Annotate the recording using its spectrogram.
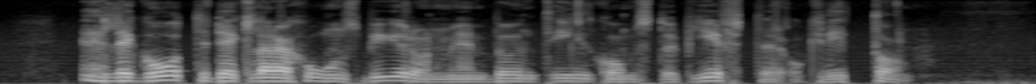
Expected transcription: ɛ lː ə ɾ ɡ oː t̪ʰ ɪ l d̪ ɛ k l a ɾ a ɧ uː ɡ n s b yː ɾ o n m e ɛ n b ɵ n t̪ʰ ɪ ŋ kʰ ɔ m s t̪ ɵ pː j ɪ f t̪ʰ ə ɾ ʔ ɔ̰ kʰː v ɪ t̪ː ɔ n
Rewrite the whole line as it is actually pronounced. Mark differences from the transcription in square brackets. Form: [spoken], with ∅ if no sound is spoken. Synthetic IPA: ɛ lː ə ɾ ɡ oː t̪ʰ ɪ l d̪ ɛ k l a ɾ a ɧ uː [∅] n s b yː ɾ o n m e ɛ n b ɵ n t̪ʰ ɪ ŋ kʰ ɔ m s t̪ ɵ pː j ɪ f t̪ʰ ə ɾ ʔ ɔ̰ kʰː v ɪ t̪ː ɔ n

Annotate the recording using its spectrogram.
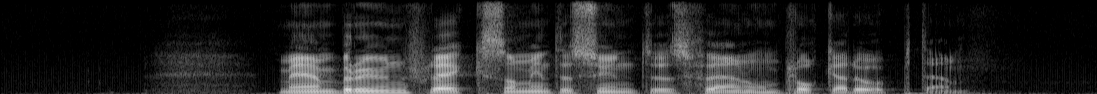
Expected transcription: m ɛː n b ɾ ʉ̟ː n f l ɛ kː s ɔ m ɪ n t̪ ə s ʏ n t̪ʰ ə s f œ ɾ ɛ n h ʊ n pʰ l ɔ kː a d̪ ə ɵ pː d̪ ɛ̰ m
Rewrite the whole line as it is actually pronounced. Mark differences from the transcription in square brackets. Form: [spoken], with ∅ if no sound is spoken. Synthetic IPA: m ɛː n b ɾ ʉ̟ː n f l ɛ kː s ɔ m ɪ n t̪ ə s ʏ n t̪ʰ ə s f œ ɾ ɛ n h ʊ n pʰ l ɔ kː a d̪ ə ɵ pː d̪ ɛ̰ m

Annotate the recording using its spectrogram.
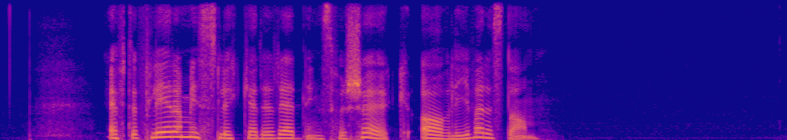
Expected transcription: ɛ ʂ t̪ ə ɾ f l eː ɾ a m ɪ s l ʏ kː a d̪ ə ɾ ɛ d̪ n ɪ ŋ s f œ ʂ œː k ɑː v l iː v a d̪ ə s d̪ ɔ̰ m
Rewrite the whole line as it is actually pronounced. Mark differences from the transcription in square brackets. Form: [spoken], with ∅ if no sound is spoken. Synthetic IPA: ɛ [f] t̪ ə ɾ f l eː ɾ a m ɪ s l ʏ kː a d̪ ə ɾ ɛ d̪ n ɪ ŋ s f œ ʂ [øː] k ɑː v l iː v a d̪ ə s d̪ ɔ̰ m

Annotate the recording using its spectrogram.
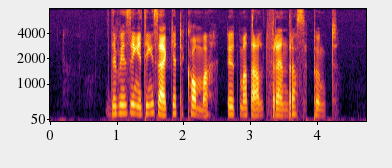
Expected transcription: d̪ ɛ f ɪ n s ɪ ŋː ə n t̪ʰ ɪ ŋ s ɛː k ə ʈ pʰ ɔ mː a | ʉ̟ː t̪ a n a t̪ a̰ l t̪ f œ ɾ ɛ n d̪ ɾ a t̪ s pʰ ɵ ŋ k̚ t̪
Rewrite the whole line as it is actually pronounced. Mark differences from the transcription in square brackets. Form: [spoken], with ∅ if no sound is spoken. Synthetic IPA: d̪ ɛ f ɪ n s ɪ ŋː ə n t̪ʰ ɪ ŋ s ɛː k ə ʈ [kʰ] ɔ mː a | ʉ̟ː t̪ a [m] a t̪ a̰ l t̪ f œ ɾ ɛ n d̪ ɾ a [∅] s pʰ ɵ ŋ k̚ t̪

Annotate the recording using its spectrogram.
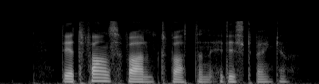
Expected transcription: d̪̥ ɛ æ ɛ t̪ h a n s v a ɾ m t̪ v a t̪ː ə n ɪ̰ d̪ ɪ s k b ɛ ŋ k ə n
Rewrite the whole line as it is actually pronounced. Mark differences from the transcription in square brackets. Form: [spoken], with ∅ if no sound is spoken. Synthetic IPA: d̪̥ ɛ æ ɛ t̪ [f] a n s v a ɾ m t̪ v a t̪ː ə n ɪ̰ d̪ ɪ s k b ɛ ŋ k ə n

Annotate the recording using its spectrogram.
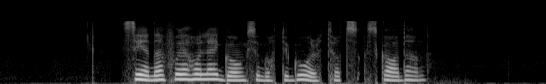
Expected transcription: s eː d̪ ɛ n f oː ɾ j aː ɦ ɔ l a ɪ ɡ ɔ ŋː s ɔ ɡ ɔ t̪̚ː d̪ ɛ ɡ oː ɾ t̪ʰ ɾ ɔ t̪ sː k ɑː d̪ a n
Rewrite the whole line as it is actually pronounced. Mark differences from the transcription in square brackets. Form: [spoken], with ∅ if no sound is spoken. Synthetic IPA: s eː d̪ [a] n f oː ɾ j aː ɦ ɔ [lː] a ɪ ɡ ɔ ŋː s ɔ ɡ ɔ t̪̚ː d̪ ɛ ɡ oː ɾ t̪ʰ ɾ ɔ t̪ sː k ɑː d̪ a n

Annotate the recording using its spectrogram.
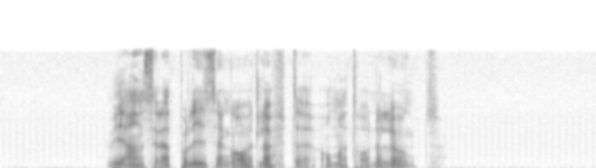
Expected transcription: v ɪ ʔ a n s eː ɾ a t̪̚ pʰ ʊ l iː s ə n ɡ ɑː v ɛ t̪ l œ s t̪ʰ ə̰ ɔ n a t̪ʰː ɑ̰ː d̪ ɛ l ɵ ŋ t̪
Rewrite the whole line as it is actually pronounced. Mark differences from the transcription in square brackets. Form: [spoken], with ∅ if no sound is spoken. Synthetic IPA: v ɪ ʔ a n s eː ɾ a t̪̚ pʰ ʊ l iː s ə n ɡ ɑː v ɛ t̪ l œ [f] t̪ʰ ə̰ ɔ [m] a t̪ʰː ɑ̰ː d̪ ɛ l ɵ ŋ t̪

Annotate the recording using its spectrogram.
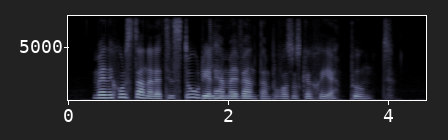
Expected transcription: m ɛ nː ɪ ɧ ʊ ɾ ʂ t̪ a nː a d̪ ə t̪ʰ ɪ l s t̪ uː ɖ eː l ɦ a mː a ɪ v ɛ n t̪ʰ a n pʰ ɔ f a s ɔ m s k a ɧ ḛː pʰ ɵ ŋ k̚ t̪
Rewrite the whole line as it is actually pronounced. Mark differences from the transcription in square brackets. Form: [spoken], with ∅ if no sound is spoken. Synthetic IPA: m ɛ nː ɪ ɧ ʊ ɾ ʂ t̪ a nː a d̪ ə t̪ʰ ɪ l s t̪ uː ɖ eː l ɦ [ɛ] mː a ɪ v ɛ n [t̪] a n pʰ ɔ [v] a s ɔ m s k a ɧ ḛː pʰ ɵ ŋ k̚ t̪

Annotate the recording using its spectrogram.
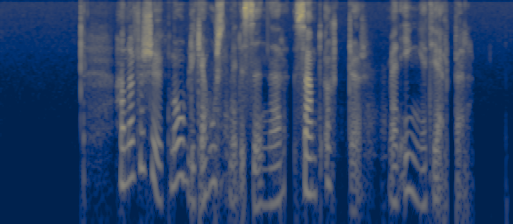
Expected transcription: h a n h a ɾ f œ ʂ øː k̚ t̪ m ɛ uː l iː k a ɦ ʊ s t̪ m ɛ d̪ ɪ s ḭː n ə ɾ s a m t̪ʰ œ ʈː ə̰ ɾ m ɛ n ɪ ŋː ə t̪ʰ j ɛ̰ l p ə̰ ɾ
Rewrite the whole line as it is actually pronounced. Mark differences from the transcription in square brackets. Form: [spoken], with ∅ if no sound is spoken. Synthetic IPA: h a n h a ɾ f œ ʂ øː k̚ t̪ m ɛ uː l iː k a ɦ ʊ s t̪ m ɛ d̪ ɪ s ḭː n ə ɾ s a m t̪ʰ œ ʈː ə̰ ɾ m ɛ n ɪ ŋː ə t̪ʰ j ɛ̰ l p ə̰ ɾ

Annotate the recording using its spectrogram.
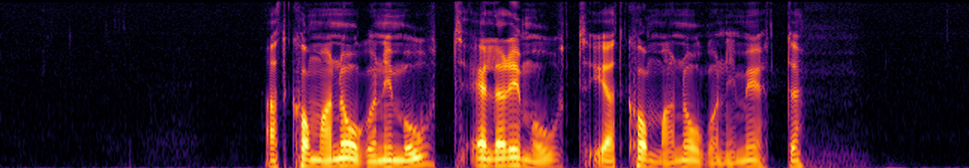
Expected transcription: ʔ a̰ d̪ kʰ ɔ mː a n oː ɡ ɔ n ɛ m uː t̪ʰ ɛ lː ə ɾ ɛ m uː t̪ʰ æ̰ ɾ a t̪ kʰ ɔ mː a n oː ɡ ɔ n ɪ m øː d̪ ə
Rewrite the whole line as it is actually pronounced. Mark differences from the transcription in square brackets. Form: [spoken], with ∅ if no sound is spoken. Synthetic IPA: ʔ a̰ [t̪] kʰ ɔ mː a n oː ɡ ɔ n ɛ m uː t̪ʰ ɛ lː ə ɾ ɛ m uː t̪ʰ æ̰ ɾ a t̪ kʰ ɔ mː a n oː ɡ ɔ n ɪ m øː [t̪] ə

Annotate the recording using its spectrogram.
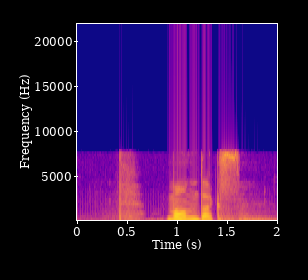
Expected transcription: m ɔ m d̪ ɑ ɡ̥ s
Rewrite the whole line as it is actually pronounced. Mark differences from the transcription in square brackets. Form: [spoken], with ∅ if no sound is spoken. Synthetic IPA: m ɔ [n] d̪ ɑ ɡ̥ s

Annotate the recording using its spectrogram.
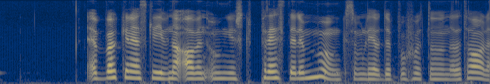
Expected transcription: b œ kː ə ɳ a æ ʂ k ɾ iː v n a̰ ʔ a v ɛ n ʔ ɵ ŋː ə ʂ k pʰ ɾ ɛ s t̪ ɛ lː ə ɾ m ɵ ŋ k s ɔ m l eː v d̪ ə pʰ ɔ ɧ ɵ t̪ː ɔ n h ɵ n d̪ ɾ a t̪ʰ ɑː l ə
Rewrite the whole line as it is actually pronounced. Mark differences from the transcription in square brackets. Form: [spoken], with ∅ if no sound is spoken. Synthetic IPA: b œ kː ə ɳ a æ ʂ k ɾ iː v n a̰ ʔ a v ɛ n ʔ ɵ ŋː ə ʂ k pʰ ɾ ɛ s t̪ ɛ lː ə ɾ m ɵ ŋ k s ɔ m l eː v d̪ ə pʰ ɔ ɧ ɵ t̪ː ɔ n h ɵ n d̪ ɾ a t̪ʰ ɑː l ə

